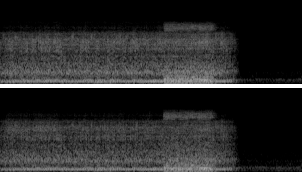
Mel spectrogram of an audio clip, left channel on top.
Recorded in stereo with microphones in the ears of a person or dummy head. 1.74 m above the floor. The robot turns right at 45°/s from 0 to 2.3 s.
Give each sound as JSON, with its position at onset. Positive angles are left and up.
{"t": 1.6, "sound": "crumpling", "side_deg": -65, "distance_m": 1.6}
